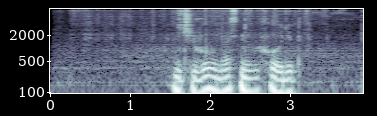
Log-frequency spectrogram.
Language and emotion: Russian, sad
